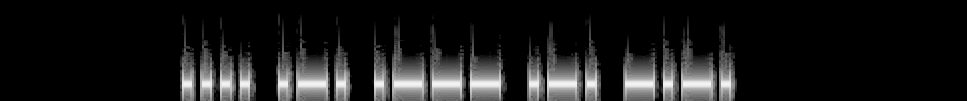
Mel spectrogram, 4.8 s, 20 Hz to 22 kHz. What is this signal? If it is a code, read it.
Morse code, heard as a keyed tone, about 25 wpm, 700 Hz. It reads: HRJRC
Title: Code Groups - 5 Letters - 25wpm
